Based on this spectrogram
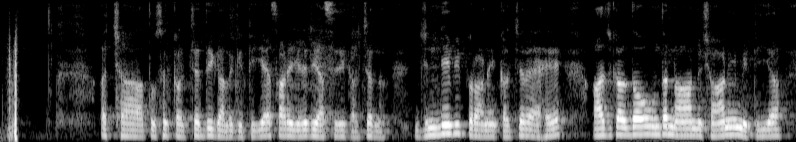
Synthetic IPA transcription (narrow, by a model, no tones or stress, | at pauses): ətːʃʰaːt̪ʊsẽːkəlt͡ʃəɾd̪iːɡəlkiːt̪iːɛːsaːɽeːd͡ʒeːɽeːd̪ɪaːseːd̪iːkəlt͡ʃəɾnəd͡ʒɪnːẽːbiːpʊɾaːɽ̃eːkəlt͡ʃəɾɛːɦeː | əd͡ʒkəld̪oːʊnd̪aːnaːnɪʃaːniːmɪʈiːjaː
